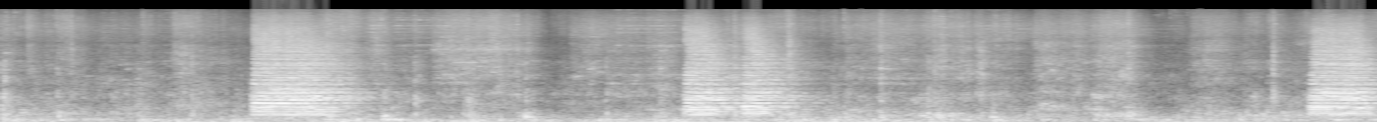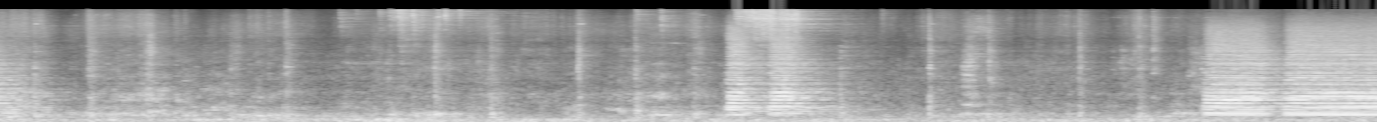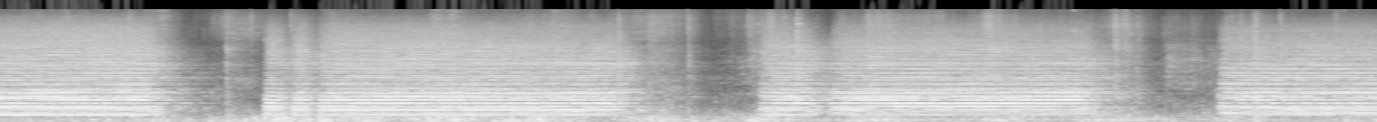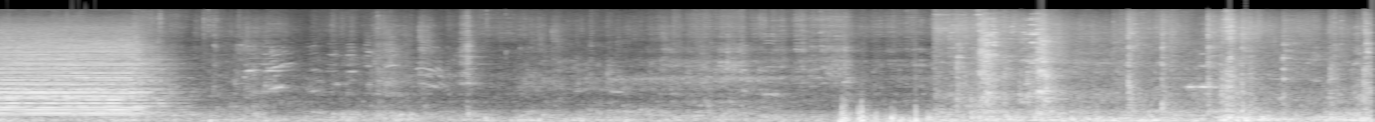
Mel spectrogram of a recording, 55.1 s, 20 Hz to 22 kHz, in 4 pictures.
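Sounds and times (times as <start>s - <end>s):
freight train wheels rumbling: 0.0s - 55.0s
diesel locomotive horn: 2.5s - 4.0s, 6.9s - 8.4s, 13.1s - 14.4s, 21.0s - 22.5s, 25.8s - 34.3s, 35.1s - 39.1s, 39.8s - 43.3s.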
